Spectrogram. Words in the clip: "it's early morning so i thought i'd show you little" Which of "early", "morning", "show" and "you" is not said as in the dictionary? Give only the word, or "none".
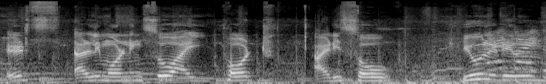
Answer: show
